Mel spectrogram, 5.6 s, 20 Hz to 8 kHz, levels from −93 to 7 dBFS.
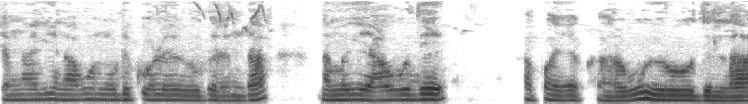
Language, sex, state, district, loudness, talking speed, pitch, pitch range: Kannada, male, Karnataka, Bellary, -19 LUFS, 85 wpm, 145 Hz, 135-150 Hz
